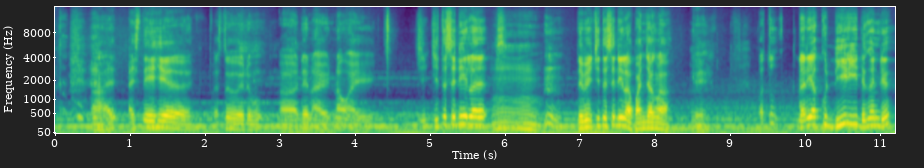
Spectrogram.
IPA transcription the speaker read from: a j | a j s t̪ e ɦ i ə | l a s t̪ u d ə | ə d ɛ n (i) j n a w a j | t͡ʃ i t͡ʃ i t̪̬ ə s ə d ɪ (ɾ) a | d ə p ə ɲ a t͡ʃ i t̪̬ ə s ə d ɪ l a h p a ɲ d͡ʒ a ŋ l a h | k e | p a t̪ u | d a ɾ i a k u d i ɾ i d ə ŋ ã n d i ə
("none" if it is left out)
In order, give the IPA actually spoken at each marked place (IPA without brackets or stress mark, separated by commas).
a, l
